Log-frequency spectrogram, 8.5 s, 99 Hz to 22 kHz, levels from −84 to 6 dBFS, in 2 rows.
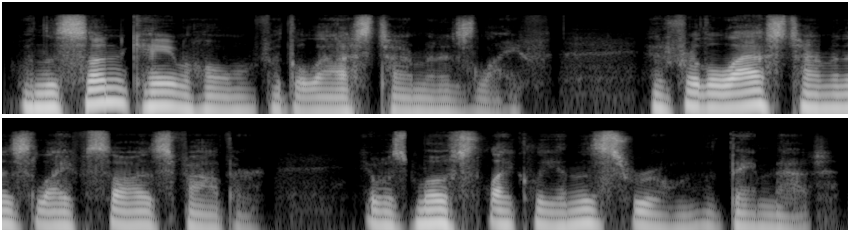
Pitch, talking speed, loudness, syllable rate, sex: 115 Hz, 235 wpm, -20 LUFS, 5.0 syllables/s, male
